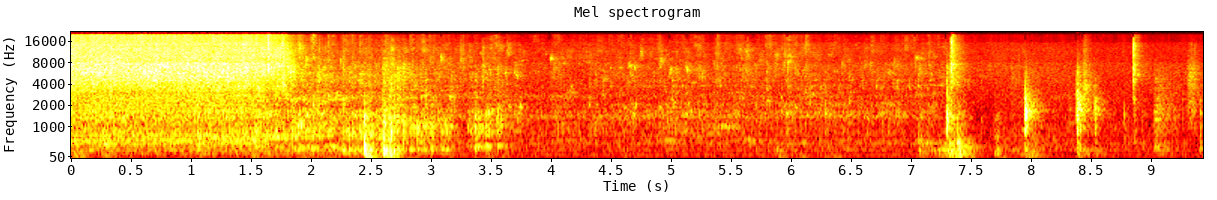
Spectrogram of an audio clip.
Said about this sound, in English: And then I'm going to add just a little bit more water.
